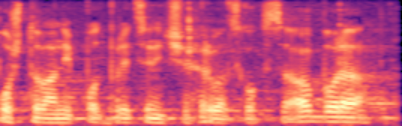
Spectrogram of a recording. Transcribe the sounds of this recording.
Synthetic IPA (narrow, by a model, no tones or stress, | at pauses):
po̞ʃt̪oʋanipo̞t̪pɾet̪sʲjed̪nit͡ʃexr̩ʋaːt̪skoɡsa̰ːboɾa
